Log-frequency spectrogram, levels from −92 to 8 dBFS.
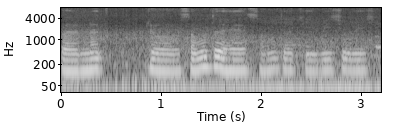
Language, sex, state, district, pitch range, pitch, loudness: Hindi, male, Jharkhand, Jamtara, 135-145 Hz, 140 Hz, -16 LUFS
